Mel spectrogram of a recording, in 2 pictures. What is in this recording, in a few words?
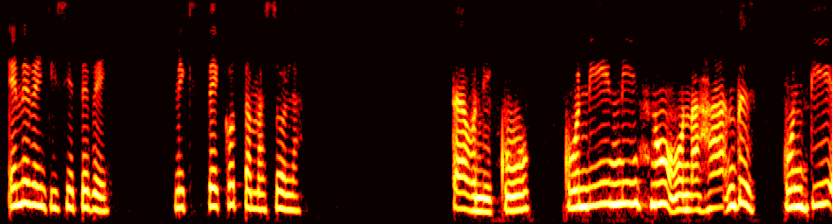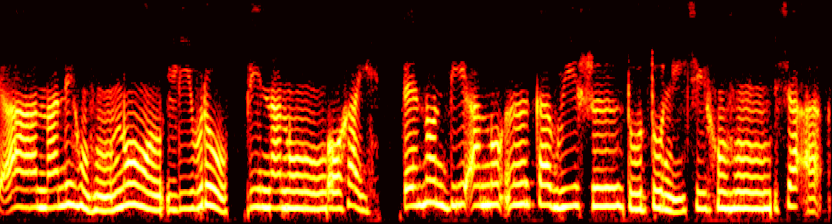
mixtec diagnostic spanish mexico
